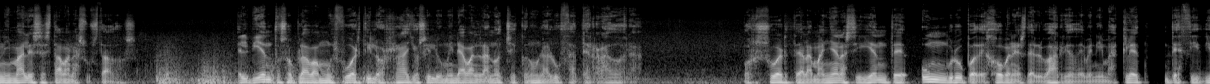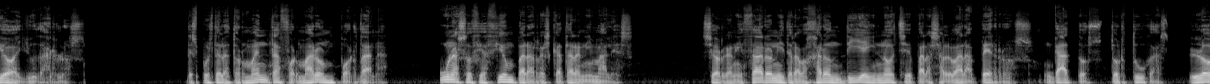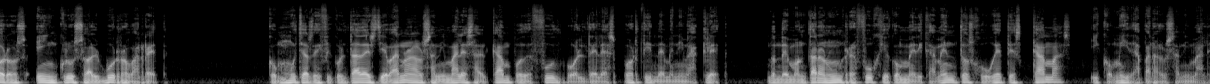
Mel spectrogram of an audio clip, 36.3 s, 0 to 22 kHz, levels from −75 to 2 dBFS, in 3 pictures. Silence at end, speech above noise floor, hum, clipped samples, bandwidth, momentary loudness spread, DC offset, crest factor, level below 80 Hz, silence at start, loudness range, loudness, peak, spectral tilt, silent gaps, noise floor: 0 s; 52 dB; none; under 0.1%; 16.5 kHz; 11 LU; under 0.1%; 16 dB; -30 dBFS; 0 s; 5 LU; -20 LUFS; -4 dBFS; -6 dB/octave; none; -71 dBFS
